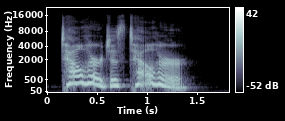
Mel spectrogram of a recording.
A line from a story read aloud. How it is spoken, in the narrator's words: to Ray, you'd be yelling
